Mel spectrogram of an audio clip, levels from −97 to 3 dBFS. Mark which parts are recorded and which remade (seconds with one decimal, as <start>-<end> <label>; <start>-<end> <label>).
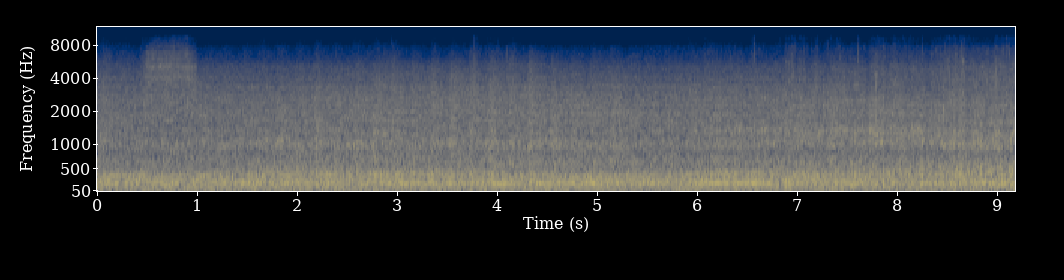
0.0-0.7 remade; 0.7-1.2 recorded; 1.2-4.4 remade; 4.4-5.6 recorded; 5.6-6.2 remade; 6.2-6.9 recorded; 6.9-9.2 remade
